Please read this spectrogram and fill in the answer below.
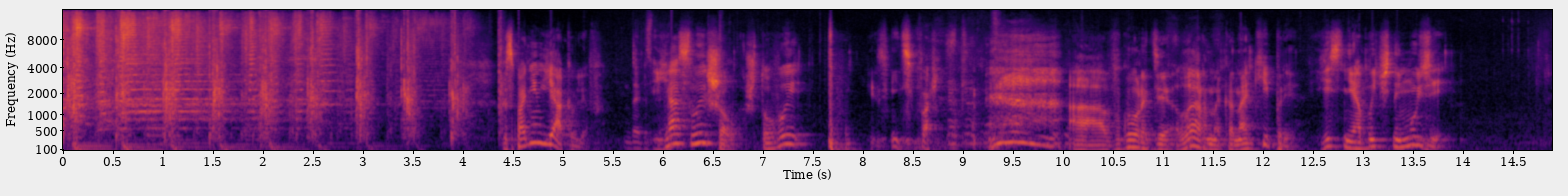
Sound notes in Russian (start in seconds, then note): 8.6 смех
